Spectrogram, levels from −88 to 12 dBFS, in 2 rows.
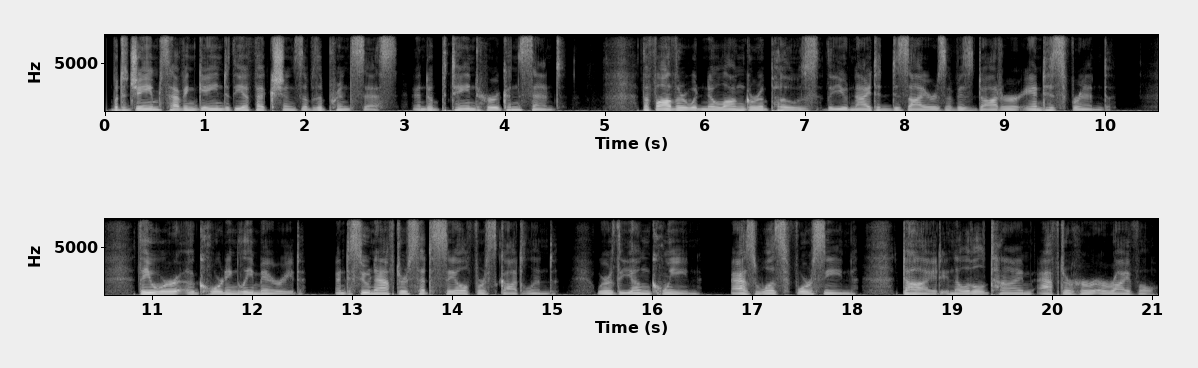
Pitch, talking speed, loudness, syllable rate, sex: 120 Hz, 155 wpm, -20 LUFS, 4.8 syllables/s, male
